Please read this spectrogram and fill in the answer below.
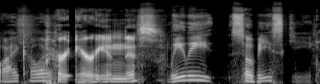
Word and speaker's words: Sobieski: color her arioness Lily Sobieski why you say it like that that's how it's naturally pronounced is it really I have no idea Sobieski uh she plays tosia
